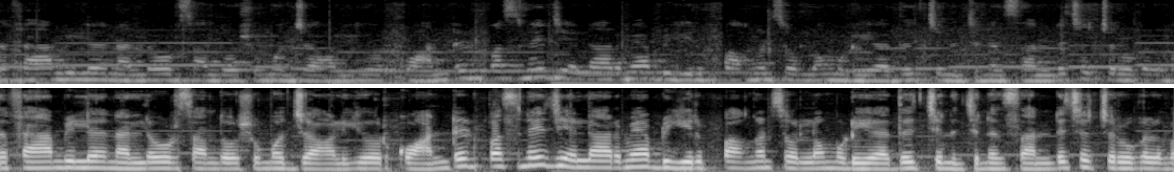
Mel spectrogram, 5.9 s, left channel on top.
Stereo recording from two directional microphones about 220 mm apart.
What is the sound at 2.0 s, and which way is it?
A woman's voice, 40° right (ahead or behind).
